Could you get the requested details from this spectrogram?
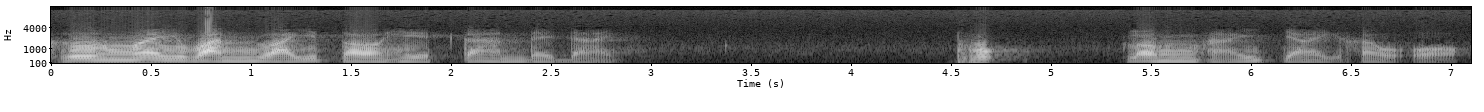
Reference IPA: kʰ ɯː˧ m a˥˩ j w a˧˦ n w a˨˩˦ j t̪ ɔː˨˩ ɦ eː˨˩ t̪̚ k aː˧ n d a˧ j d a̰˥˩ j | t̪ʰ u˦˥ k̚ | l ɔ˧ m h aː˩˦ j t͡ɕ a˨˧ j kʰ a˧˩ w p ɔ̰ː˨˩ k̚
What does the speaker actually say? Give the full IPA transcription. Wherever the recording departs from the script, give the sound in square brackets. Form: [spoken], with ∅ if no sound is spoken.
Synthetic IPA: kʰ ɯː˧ m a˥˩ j w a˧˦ n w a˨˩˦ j t̪ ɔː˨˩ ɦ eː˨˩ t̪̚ k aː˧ n d [a˥˩] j d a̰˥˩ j | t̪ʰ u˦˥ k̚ | l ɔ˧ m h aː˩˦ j t͡ɕ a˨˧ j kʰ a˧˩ w [ʔ] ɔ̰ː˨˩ k̚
